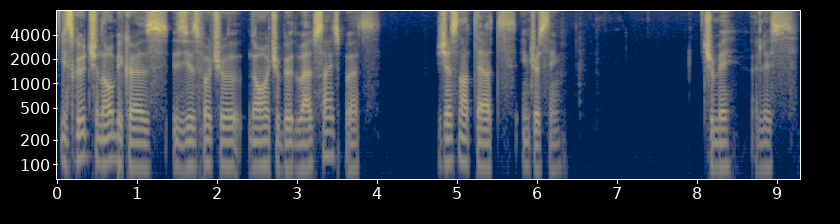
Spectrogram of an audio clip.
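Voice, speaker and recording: Coding live, a young man from Brazil thinks out loud in accented English, his second language, with frequent restarts and phrases that trail away. He speaks in a low, fairly even voice, a little slowly, recorded cleanly in a studio setting without echo.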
